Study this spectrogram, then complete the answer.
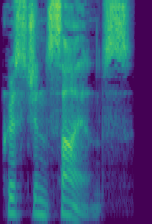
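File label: "christian science", British English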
